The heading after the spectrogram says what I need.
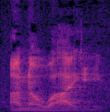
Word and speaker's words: Anoa'i: Liati, Joseph, Anoa'i. Oh, that was a good pronunciation.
